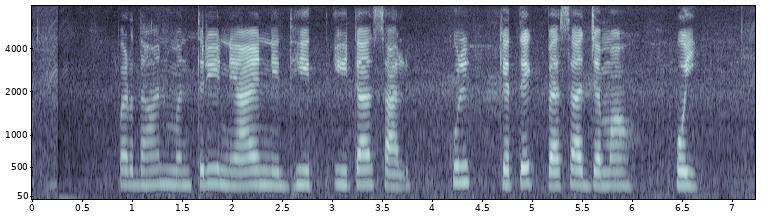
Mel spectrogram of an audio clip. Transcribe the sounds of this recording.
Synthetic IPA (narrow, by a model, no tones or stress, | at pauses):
pɾɐd̪ʱaːnmə̃nt̪ɾinjaːjnɪd̪ʱiːt̪iːʈasaːl | kʊlket̪ek̚pɛːsad͡ʒɐma | hoːiː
